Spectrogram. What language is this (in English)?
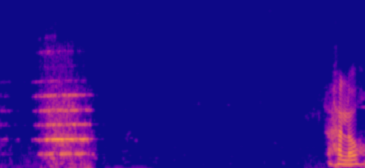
Tamil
